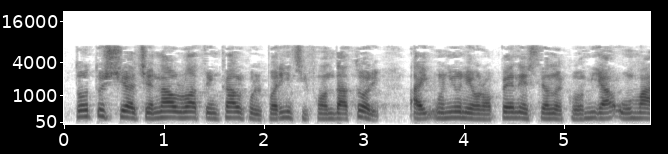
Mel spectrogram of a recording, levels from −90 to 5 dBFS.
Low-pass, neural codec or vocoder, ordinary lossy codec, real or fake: 7.2 kHz; vocoder, 22.05 kHz, 80 mel bands, HiFi-GAN; MP3, 32 kbps; fake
